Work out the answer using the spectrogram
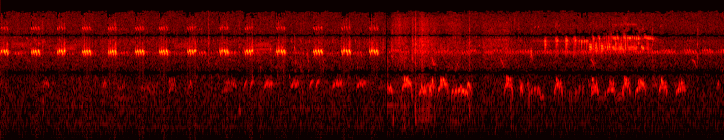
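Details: Small colony of European bee-eaters at Rusenski Lom in early May, courting and nesting and crowding for spots on the wall: a steady high pulsing cricket at first, then bursts of short rolling bee-eater calls overlapping from several birds.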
